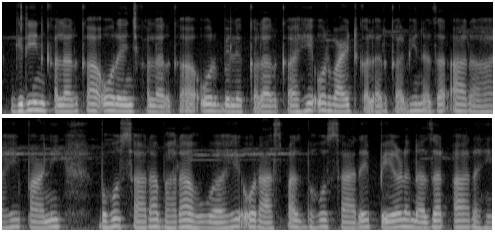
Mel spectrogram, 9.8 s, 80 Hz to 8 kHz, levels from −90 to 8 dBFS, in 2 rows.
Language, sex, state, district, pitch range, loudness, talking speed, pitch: Hindi, male, Bihar, Lakhisarai, 155-175 Hz, -30 LUFS, 200 wpm, 170 Hz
